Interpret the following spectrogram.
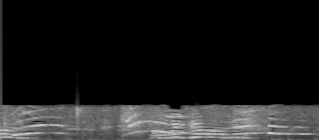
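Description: Girls screaming in high-pitched, wavering cries: a short one at the start and a longer, drawn-out one about a second in.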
